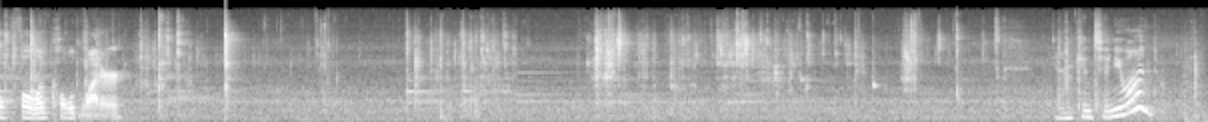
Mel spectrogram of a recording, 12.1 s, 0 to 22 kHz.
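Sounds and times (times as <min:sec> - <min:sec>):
slotted spoon scooping in water: 0:05.9 - 0:09.2
water splashing and dripping: 0:05.9 - 0:09.6.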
